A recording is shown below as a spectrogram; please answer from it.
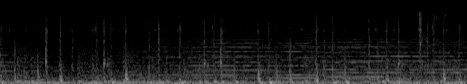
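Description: A horse gallops in the medieval game Kingdom Come: Deliverance, with steady rapid clip-clop hoofbeats over a dense backdrop of game sound and music, with no voices.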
